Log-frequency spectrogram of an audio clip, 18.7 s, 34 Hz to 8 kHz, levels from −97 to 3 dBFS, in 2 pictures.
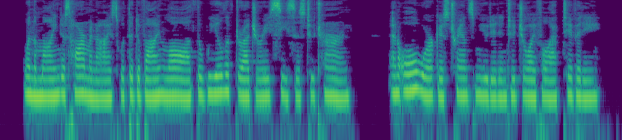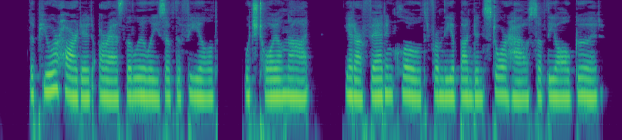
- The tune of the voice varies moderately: No, narrow, 1.2 semitones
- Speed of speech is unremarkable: Yes, average, 160 wpm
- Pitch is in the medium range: Yes, medium, 180 Hz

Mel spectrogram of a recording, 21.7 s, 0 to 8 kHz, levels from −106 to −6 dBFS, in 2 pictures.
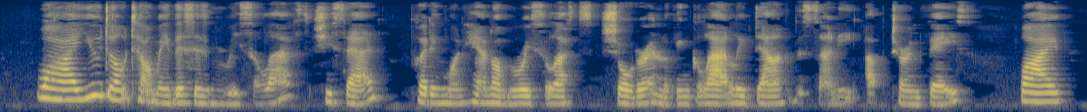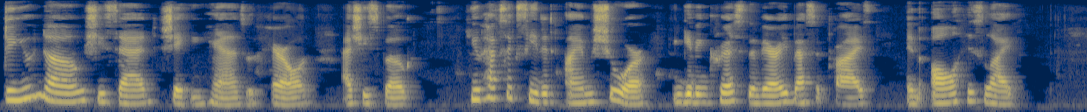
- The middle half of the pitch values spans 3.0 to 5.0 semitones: Yes, average, 4.5 semitones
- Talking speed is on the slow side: No, average, 155 wpm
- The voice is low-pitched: No, medium, 165 Hz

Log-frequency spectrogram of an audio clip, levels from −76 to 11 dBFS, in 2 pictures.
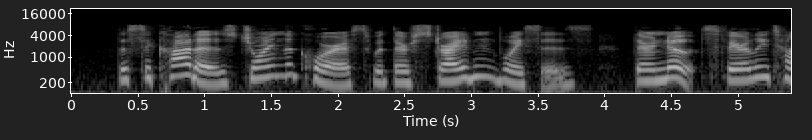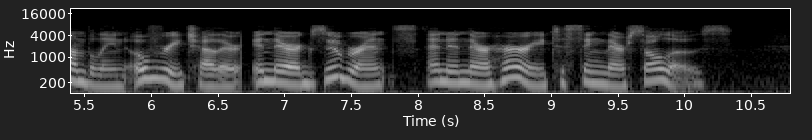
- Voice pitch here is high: Yes, high, 220 Hz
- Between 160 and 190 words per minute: No, average, 150 wpm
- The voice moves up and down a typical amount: No, wide, 5.8 semitones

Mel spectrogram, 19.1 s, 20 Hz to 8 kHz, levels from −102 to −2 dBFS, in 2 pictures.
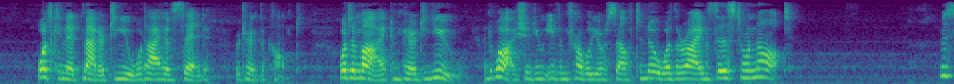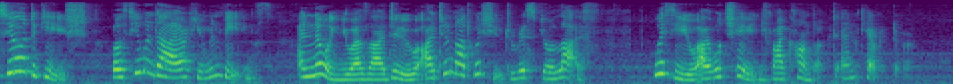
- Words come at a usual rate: No, fast, 210 wpm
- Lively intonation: Yes, wide, 5.7 semitones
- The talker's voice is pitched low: No, high, 240 Hz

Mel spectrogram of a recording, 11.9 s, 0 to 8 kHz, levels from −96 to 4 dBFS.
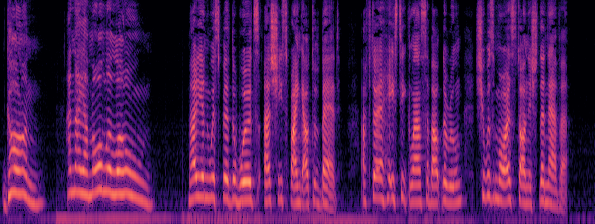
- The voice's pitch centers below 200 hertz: No, high, 215 Hz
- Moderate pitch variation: Yes, average, 4.7 semitones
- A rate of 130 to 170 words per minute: Yes, average, 145 wpm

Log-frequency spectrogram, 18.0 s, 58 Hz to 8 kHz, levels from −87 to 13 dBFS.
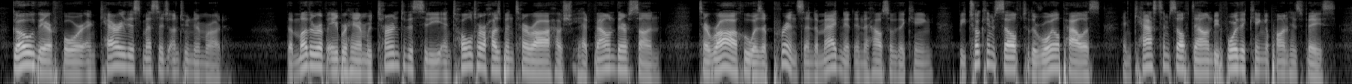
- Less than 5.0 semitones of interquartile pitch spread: No, wide, 5.6 semitones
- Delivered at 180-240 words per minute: Yes, average, 190 wpm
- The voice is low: Yes, low, 115 Hz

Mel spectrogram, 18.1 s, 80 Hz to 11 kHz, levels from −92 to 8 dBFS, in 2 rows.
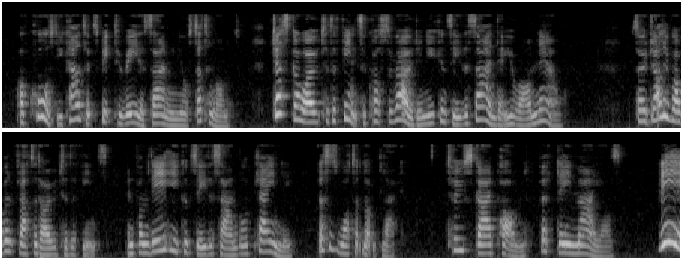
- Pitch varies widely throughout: Yes, wide, 7.2 semitones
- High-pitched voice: Yes, high, 240 Hz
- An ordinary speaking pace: No, fast, 210 wpm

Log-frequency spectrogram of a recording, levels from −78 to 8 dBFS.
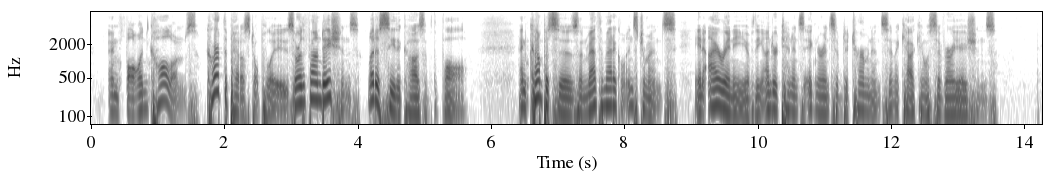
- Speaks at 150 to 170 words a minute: Yes, average, 155 wpm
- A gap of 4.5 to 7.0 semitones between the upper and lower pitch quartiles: Yes, average, 5.2 semitones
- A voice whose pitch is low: Yes, low, 125 Hz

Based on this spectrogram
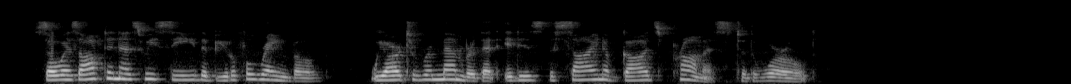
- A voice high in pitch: Yes, high, 205 Hz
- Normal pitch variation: Yes, average, 3.5 semitones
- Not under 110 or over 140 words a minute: Yes, slow, 135 wpm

